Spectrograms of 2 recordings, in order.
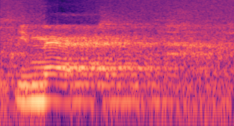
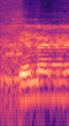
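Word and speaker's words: enact: পরের শব্দটি যেটা ইএনএসিটি, ইন্যাক্ট। ইন্যাক্ট, ইন্যাক্ট, এটা কিন্তু এনাক্ট না, ইন্যাক্ট।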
